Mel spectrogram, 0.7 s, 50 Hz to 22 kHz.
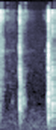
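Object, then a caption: Paper book. A book is tapped to make its otherwise unseen vibration audible. Two short, dry knocks are heard, each with a midrange body around 1 kHz and a bright edge that dies away almost at once.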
